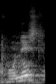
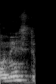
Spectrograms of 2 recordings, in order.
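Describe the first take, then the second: First: होनेस्ट said with a sounded h at the start; wrong pronunciation. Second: ऑनेस्ट with a silent h, starting on the vowel o; correct pronunciation. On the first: Teacher showing pupils the wrong way, होनेस्ट with h. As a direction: say होनेस्ट with the h pronounced, ho-nest. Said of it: "इसको होनेस्ट नहीं पढ़ा जाता". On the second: Teacher showing pupils the right way, ऑनेस्ट without h. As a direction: say ऑनेस्ट as on-est, dropping the h. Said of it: "इसको ऑनेस्ट पढ़ा जाता है". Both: Shown as a demonstration.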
